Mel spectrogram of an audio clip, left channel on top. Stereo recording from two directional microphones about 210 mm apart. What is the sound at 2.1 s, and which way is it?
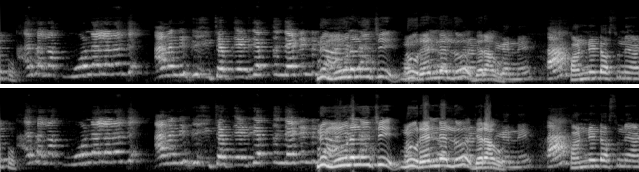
Speech, centre (ahead or behind).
